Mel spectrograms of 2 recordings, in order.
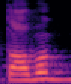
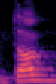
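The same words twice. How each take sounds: First: "তবক" with the ব sounded as its own syllable; wrong pronunciation. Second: Said in the usual way. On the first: Shown as a demonstration. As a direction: say "তবক" as to-bok, two syllables. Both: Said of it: "বলিনি, ত্বক বলেছি".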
